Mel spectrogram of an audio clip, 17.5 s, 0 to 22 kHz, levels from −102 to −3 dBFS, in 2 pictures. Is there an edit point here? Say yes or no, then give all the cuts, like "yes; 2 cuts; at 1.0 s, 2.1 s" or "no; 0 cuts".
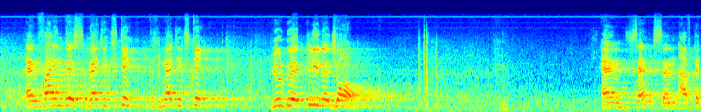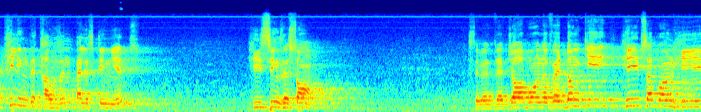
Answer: no; 0 cuts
